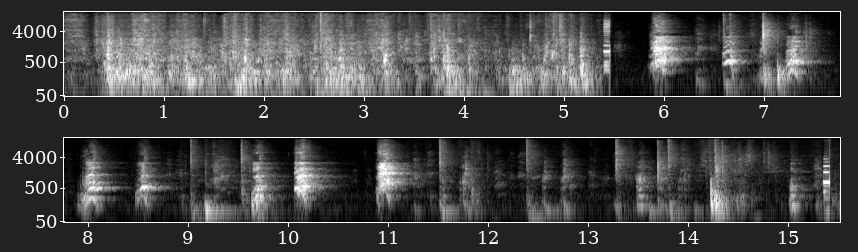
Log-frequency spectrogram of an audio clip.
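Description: A dog splashing in bathwater gives a dense, rushing water noise. About five seconds in, after a sudden cut, a puppy barks at its own reflection in a mirror: a string of short, high barks, one or two a second.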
